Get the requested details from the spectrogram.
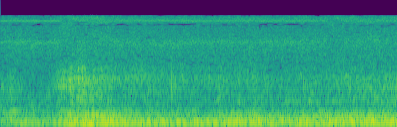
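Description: A small truck's engine idles steadily at the side entrance of a warehouse as a man gets back in, with a continuous low rumble and a faint hiss, holding an even level throughout with no voices.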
